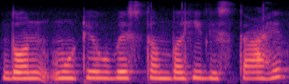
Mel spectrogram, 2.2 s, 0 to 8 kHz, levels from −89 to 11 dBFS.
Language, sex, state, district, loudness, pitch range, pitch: Marathi, female, Maharashtra, Solapur, -18 LUFS, 215-230 Hz, 225 Hz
